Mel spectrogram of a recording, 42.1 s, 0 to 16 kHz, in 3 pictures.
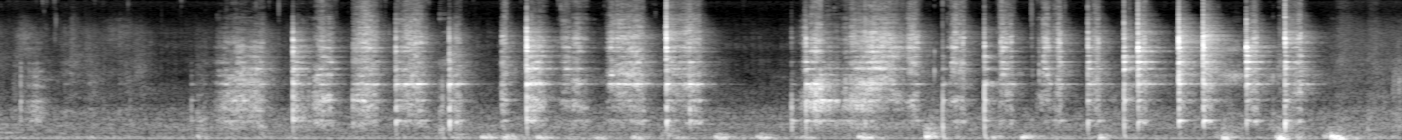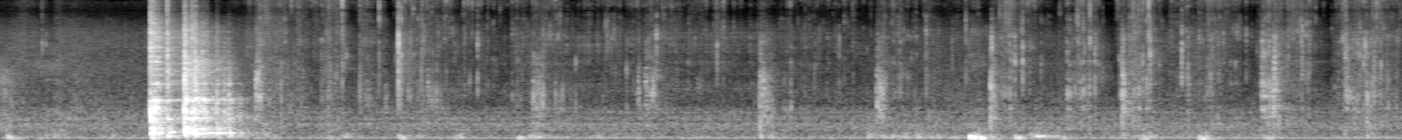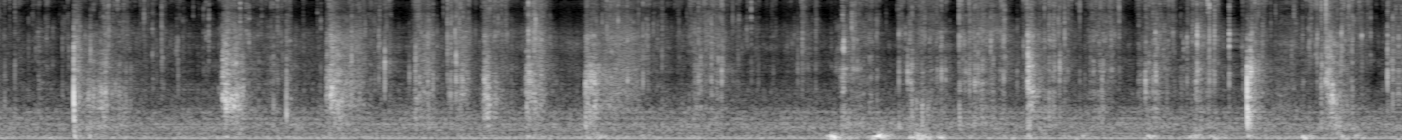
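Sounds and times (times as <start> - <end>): metal utensil scraping a pot: 2.0 - 7.2, 8.0 - 13.2.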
